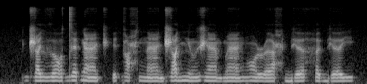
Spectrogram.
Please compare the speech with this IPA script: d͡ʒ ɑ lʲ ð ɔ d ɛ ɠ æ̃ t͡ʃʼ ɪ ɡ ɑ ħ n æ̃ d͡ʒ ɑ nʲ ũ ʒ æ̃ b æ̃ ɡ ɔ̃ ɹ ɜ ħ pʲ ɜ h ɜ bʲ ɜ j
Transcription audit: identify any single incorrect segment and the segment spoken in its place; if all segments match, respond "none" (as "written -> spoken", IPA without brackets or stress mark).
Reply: pʲ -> bʲ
